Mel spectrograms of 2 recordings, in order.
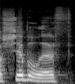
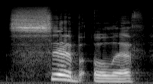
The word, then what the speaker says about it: Shibboleth: unto him, 'Say now, Shibboleth,' and he said, 'Shibboleth,' for he could not frame to pronounce it right. The Ephraimites seem to have had trouble to pronounce the letter H.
